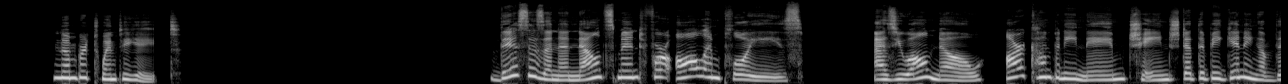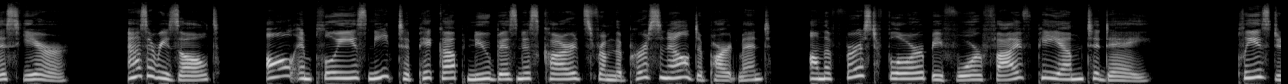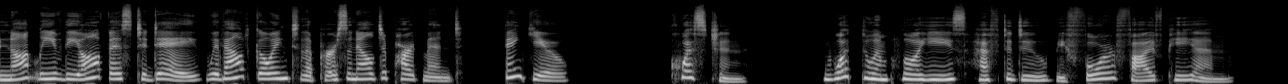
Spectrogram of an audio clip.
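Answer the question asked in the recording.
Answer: Pick up new business cards from the personnel department.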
